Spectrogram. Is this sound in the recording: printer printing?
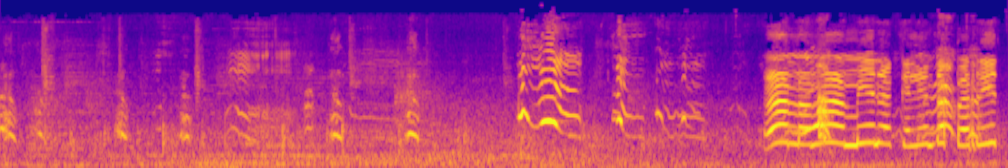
no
